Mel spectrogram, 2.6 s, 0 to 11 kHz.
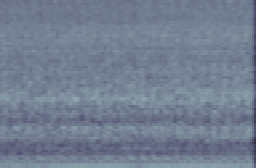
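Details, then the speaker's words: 2007 Ford Crown Victoria after replacing the tensioner pulley, whose bad bearing whined loudly on acceleration: before-and-after comparison, now a smooth, even idle with a steady low hum and no belt-area whine; normal idle. "Last thing we have to do is to just start her up. And here, if we hear that noise. Here's the before. And here's an after."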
